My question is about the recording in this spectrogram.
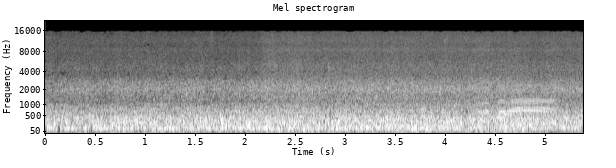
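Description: Shallow stream rushing over rocks, a steady wash of water.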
